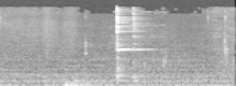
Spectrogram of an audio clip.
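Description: A soft low thump, then a single sharp glass clink about a second in that rings briefly: a glass water dropper knocking against a small glass water jug as it is set back in.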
